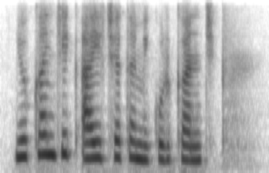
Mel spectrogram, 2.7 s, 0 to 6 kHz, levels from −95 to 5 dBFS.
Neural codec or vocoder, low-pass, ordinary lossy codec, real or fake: codec, 16 kHz, 0.3 kbps, FocalCodec; 5.4 kHz; Opus, 32 kbps; fake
